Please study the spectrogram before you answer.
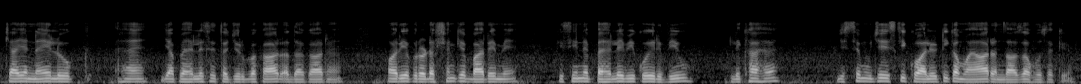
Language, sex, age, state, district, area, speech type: Urdu, male, 18-30, Delhi, North East Delhi, urban, spontaneous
